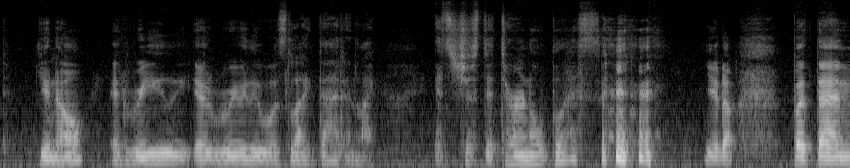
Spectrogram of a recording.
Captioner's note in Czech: smích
